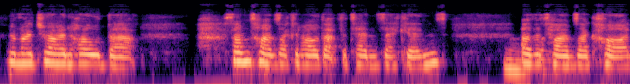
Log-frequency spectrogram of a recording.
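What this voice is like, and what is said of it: Out of breath. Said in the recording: “You can hear I'm a bit out of breath from that”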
